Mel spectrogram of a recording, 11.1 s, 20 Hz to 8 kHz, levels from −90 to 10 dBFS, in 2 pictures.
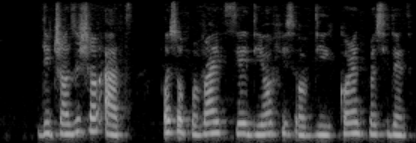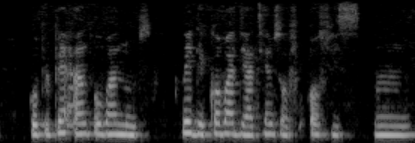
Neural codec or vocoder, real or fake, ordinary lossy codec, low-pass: none; real; none; none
